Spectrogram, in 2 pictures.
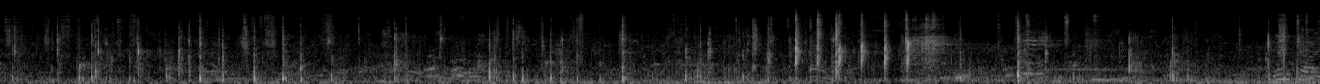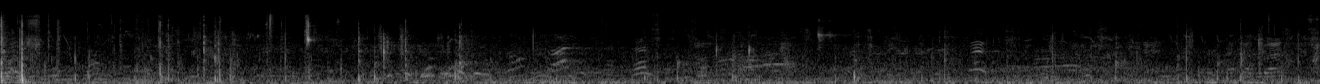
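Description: Tennis balls are hit with rackets and bounce on a hard court, outdoors.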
